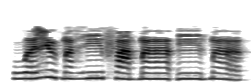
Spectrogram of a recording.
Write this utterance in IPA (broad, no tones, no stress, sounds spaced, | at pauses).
w ə z ʉ ɓ ə̃ ɦ ĩ f ã ɓ ə̃ː ʔ ĩː ɓ ə̃ː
